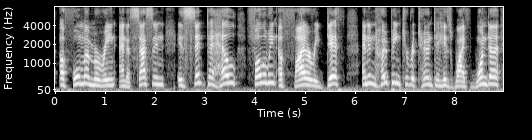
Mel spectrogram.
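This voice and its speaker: High bright-voiced male reviewer. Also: dry recording, clean studio sound. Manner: measured, reflective, even delivery. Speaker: retrospective reviewer. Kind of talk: scripted narration.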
